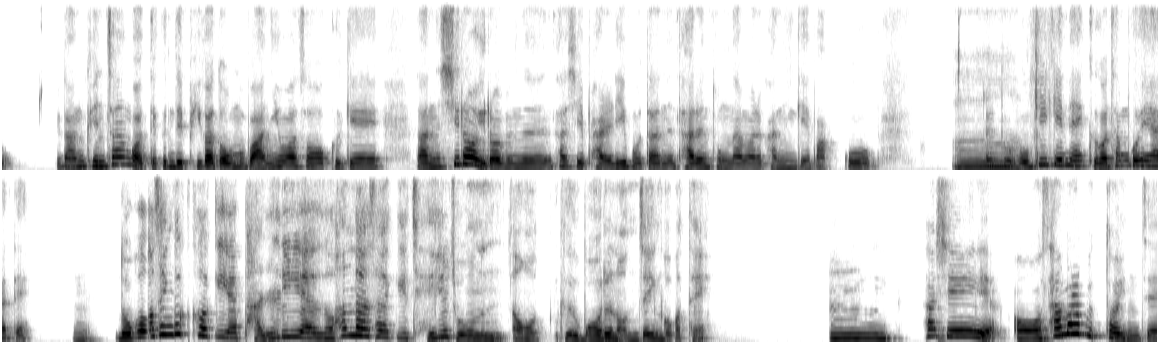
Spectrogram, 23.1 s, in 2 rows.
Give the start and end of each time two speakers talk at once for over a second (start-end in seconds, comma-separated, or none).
none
